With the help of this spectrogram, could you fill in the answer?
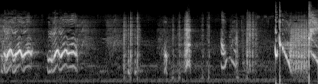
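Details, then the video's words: A bird giving a rapid series of varied noises: wavering warbled whistles, clipped chirps and sharp downward-sweeping squeals, with a steady low hum beneath. "Bird making different noises"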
